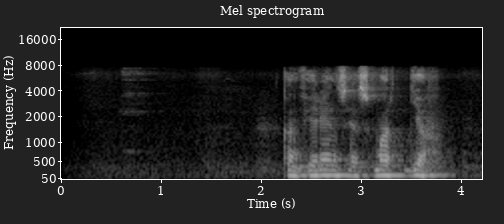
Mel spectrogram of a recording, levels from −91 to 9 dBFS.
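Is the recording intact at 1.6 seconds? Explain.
Yes, the speech at 1.6 seconds is intact, with no fault to be heard at that moment.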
